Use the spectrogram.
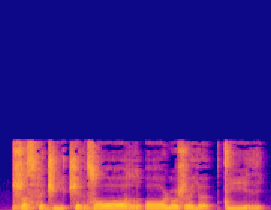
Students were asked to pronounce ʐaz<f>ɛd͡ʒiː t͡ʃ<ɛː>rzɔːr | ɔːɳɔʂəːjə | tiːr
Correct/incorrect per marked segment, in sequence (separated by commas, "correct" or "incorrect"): correct, incorrect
